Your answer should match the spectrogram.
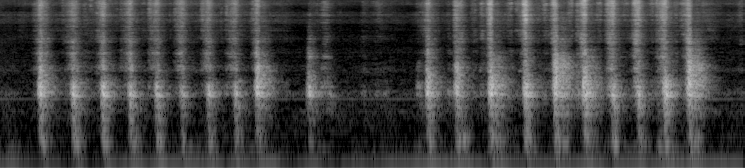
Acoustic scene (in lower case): kitchen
